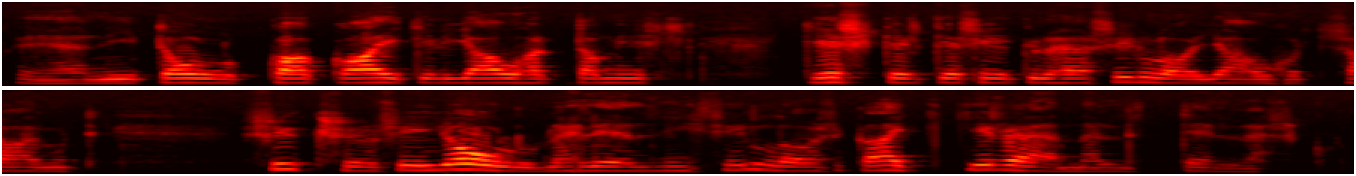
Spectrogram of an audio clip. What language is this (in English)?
Finnish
